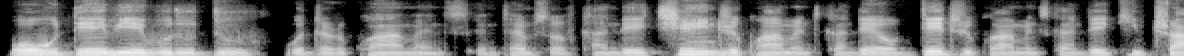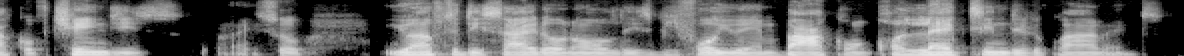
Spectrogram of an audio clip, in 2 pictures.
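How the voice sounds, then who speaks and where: A man's voice: mid-range voice, little pitch movement, brisk, no room sound, clean studio sound. A man teaching a business analysis course, explaining step by step, asking rhetorical questions and often adding "right?". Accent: non-American English.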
